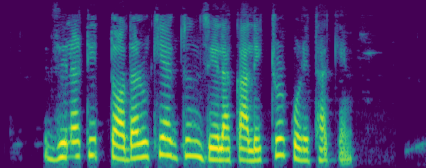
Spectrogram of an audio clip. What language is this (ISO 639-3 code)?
ben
